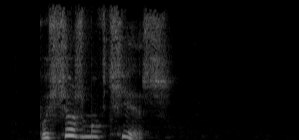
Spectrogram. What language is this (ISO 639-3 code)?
ukr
